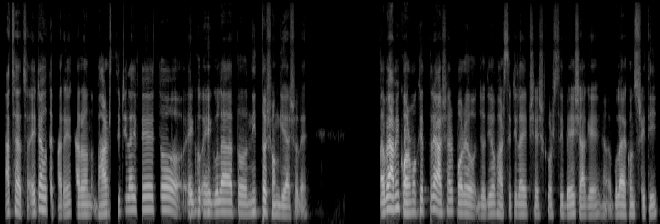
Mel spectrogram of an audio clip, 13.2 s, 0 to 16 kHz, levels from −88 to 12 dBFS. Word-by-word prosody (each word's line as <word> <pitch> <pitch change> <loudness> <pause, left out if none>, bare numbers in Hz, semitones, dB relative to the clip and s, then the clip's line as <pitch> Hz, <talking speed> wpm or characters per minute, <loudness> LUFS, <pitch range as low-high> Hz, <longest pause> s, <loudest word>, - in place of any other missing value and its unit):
আচ্ছা, - - -2
আচ্ছা, - - -13
এটা 175 - +1
হতে 155 - -5
পারে। 105 +1 -3 0.2
কারণ 115 0 +1 0.2
ভার্সিটি 125 +6 -1
লাইফে 165 0 -2 0.3
তো - - -3 0.6
এগু 130 +3 -3 0.2
এগুলা 135 +2 +1 0.3
তো - - -5 0.2
নিত্যসঙ্গী 130 -5 -1
আসলে। - - -10 1.6
তবে 130 +7 +7
আমি 185 - +2
কর্মক্ষেত্রে 150 +5 +3
আসার 145 +3 -4
পরেও 125 -2 +2 0.2
যদিও 115 +3 -3
ভার্সিটি 120 +1 -5
লাইফ 115 -1 -2
শেষ 110 0 -6
করছি 115 +1 -10
বেশ 120 +2 -1
আগে 110 +1 -4 0.3
ওগুলা 115 +1 -1
এখন 115 +1 -6
স্মৃতি। 110 0 -6
125 Hz, 130 wpm, -25 LUFS, 115-140 Hz, 1.6 s, তবে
